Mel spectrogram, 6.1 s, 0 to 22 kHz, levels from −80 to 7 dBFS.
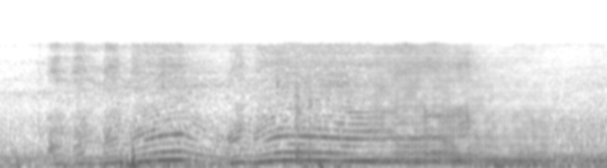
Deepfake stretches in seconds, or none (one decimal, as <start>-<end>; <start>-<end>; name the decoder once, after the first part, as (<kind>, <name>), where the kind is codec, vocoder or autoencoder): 3.7-5.5 (vocoder, Vocos)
